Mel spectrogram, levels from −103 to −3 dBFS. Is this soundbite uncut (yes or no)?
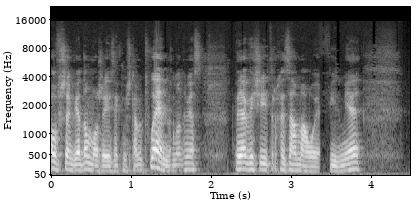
no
